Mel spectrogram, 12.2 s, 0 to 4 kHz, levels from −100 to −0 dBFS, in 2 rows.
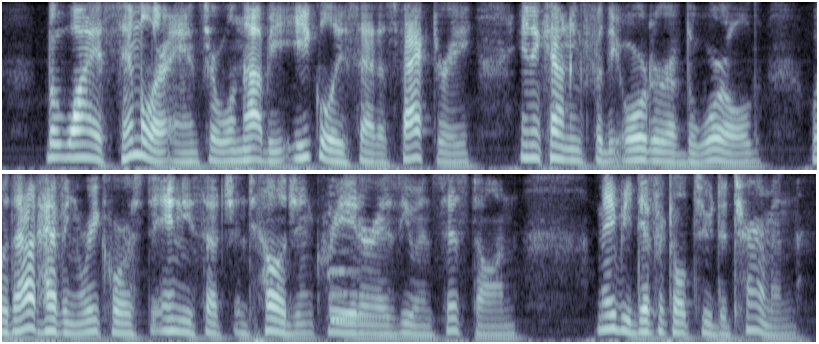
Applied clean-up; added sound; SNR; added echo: none; Bowed string instrument; 15 dB; none.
